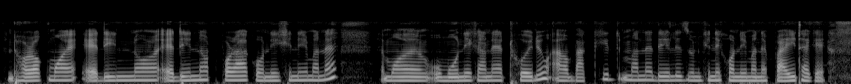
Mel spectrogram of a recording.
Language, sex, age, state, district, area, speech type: Assamese, female, 30-45, Assam, Charaideo, rural, spontaneous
